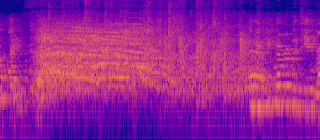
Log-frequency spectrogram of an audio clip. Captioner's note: audience laughing and cheering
